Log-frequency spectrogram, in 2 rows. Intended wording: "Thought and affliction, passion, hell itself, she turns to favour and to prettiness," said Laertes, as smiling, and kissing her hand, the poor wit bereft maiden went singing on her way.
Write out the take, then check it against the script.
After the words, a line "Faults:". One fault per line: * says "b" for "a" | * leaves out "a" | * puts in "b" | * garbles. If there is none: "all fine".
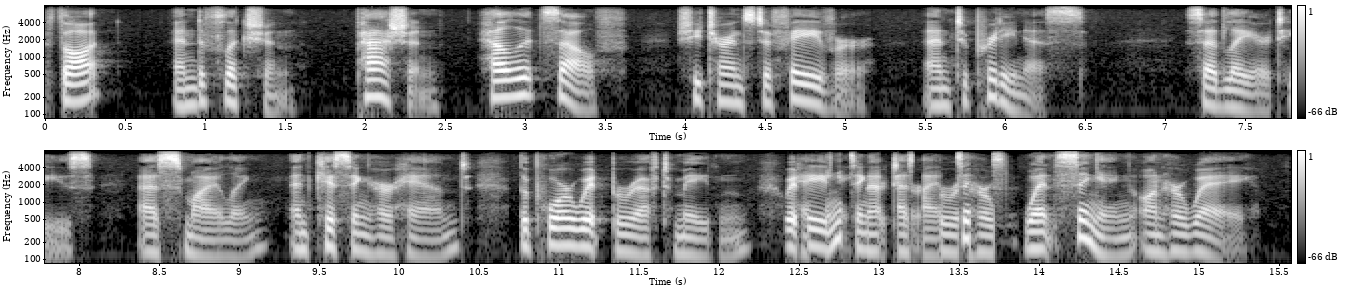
"Thought and affliction, passion, hell itself, she turns to favour and to prettiness," said Laertes, as smiling, and kissing her hand, the poor wit bereft maiden [garbled] went singing on her way.
Faults:
* garbles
